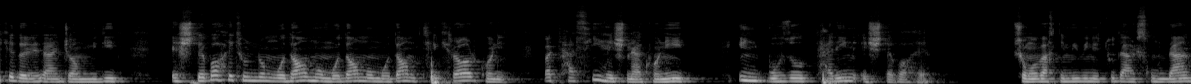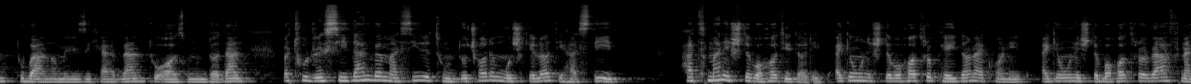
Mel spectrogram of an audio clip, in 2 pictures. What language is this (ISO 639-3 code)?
fas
